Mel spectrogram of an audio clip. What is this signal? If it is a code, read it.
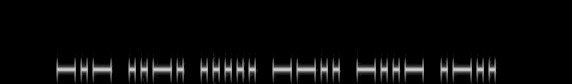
Morse code, heard as a keyed tone, about 20 wpm, 700 Hz. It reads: KF5ZXL
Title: USA Call Signs - 2x Character Spacing - 20wpm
